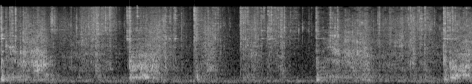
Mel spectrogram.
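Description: Clam shells clattering and clinking against a stainless steel wok and a metal spatula as the clams are stir-fried, in repeated scoops with short pauses between them.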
